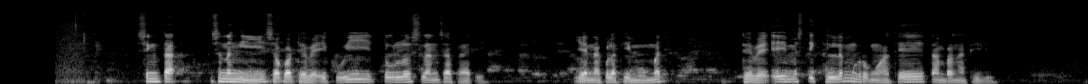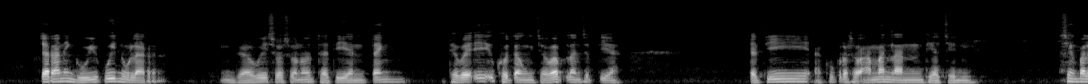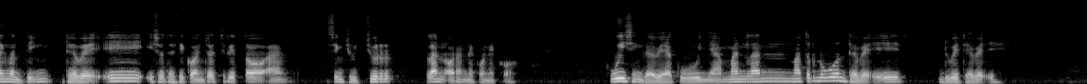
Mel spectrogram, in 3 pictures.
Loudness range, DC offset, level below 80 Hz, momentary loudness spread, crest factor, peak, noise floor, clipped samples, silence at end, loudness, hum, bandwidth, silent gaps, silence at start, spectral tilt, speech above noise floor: 4 LU; under 0.1%; -46 dBFS; 11 LU; 20 dB; 0 dBFS; -65 dBFS; under 0.1%; 0.85 s; -21 LUFS; none; 11 kHz; none; 0.7 s; -9 dB/octave; 45 dB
